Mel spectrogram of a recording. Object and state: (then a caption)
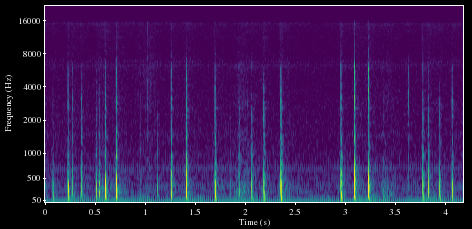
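Plastic cutting board. Short fingernails gently tap a flat, solid white plastic cutting board about 18 times at an uneven pace, some in quick clusters and others spaced apart. Each tap is a quiet, dry tick with a soft low-mid body that dies away almost instantly, over a faint steady background hiss.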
